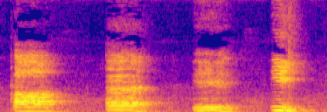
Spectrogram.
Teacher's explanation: ঠোঁট একদম প্রসারিত হচ্ছে আর সাউন্ড একদম ঠোঁটের কাছে চলে আসছে, সম্মুখে চলে আসছে।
